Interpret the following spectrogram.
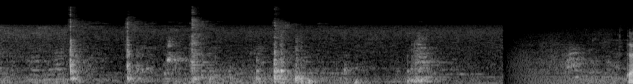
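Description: Serving utensils clinking against a stainless-steel buffet chafing pan and a china plate as stew is ladled out: about five short, sharp clinks over four seconds.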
